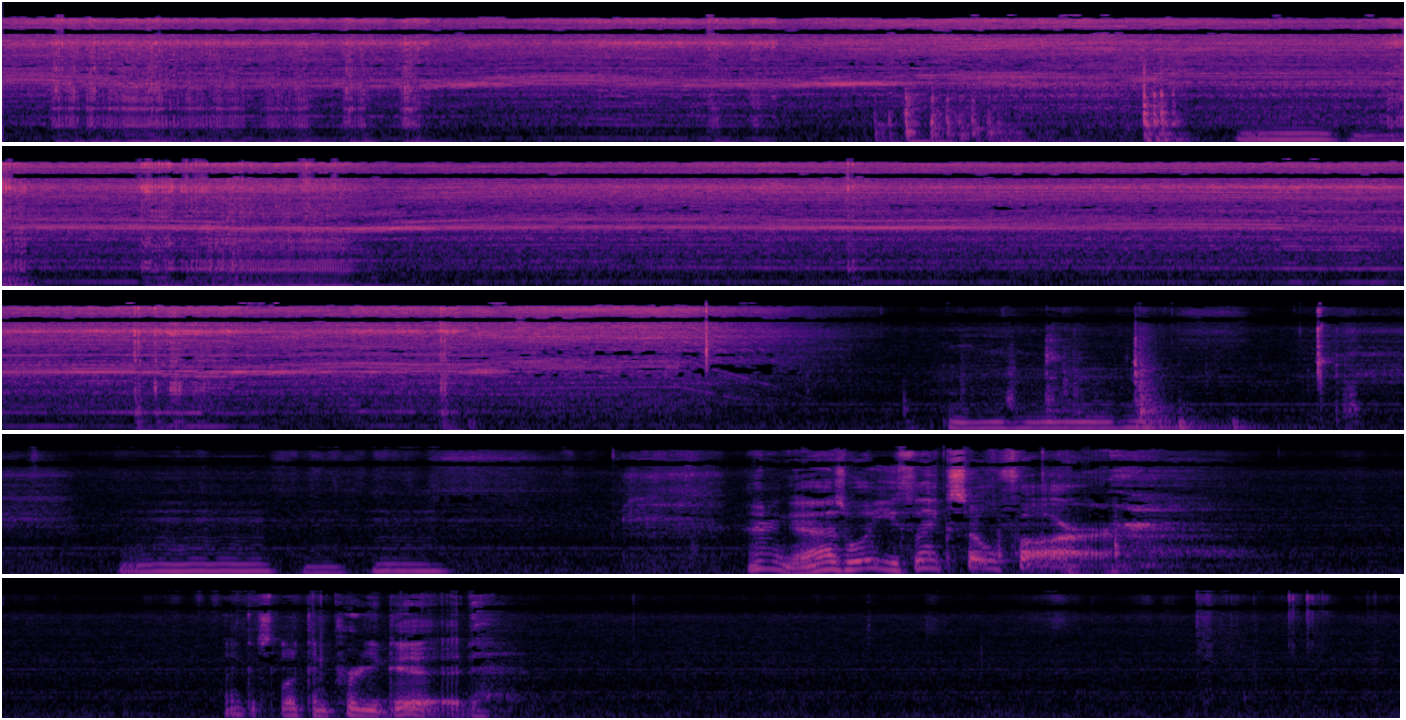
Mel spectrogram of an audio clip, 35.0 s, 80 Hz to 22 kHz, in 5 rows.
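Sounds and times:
rotary tool wire wheel whining: 0.0s - 18.2s
knocks: 4.3s - 6.0s.

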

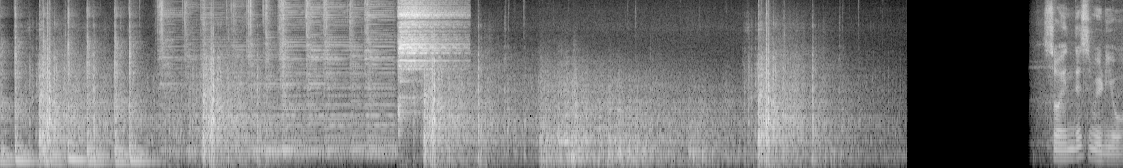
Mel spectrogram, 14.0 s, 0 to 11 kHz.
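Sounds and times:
thunderclap: 0.1s - 4.1s, 5.0s - 11.4s
thunder rumble: 0.2s - 4.0s, 5.3s - 11.4s
bright high shimmer: 5.0s - 5.9s.

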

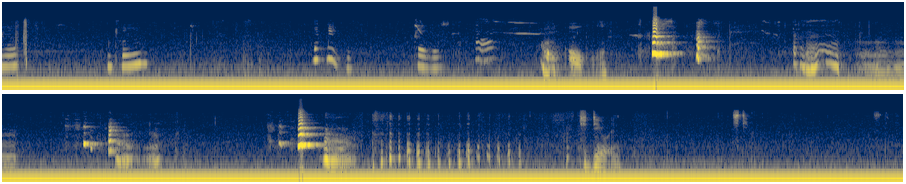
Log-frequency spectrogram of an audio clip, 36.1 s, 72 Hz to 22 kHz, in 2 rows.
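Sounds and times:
puppy whining: 8.2s - 14.3s, 15.2s - 18.4s, 19.3s - 21.3s
puppy yipping: 12.7s - 14.3s, 19.7s - 20.4s, 23.5s - 24.5s.

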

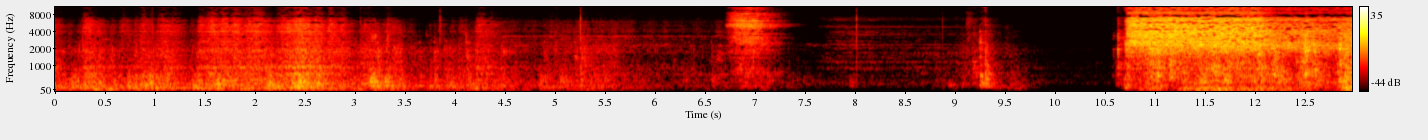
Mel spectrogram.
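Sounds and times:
train running rumble: 0.0s - 6.9s, 10.6s - 12.9s
train doors opening rush of air: 6.6s - 7.4s, 10.6s - 12.9s
short air hiss: 6.8s - 7.3s.

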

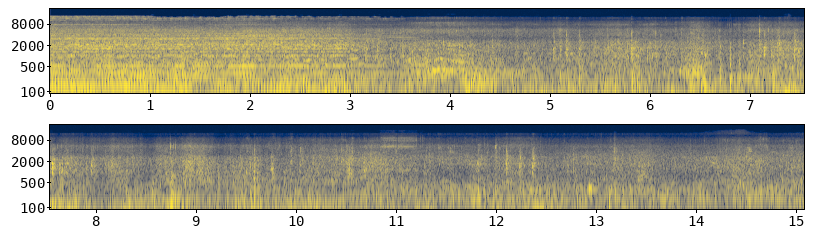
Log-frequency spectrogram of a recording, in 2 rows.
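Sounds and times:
water rushing along a hull: 0.0s - 15.0s
wind buffeting the microphone: 3.4s - 15.0s.

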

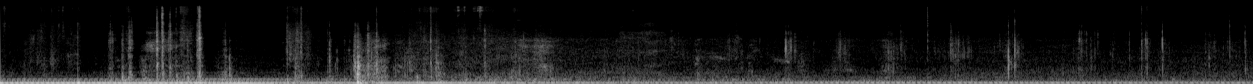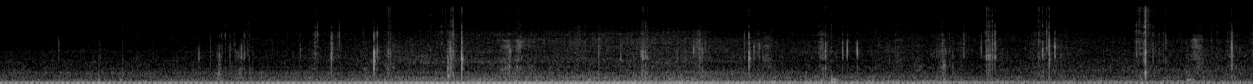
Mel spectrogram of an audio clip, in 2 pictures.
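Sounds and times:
steady low rumble: 0.0s - 25.0s
footsteps on dry forest floor: 6.2s - 25.0s.

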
